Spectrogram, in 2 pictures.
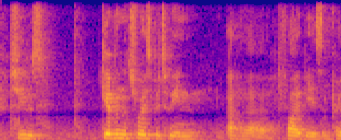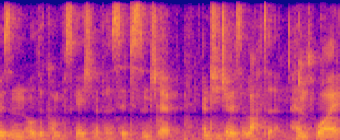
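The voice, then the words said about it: English accent. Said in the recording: “I sound the way I do with my English accent”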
